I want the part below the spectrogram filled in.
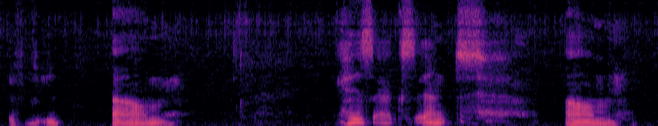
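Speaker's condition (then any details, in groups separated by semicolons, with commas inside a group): Cerebral palsy; from birth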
